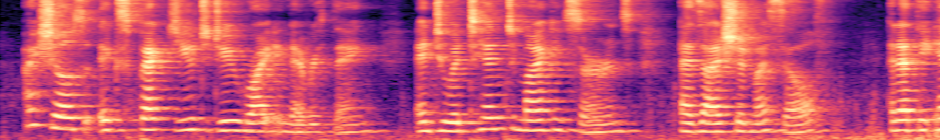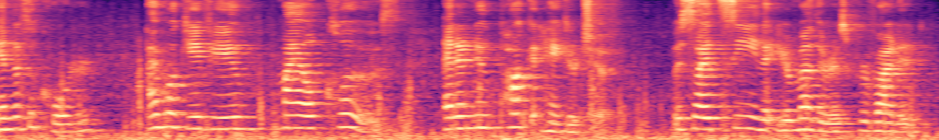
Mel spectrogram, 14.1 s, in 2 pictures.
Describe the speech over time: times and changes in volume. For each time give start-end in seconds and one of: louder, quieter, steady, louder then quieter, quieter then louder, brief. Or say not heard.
0.1-13.9 steady.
